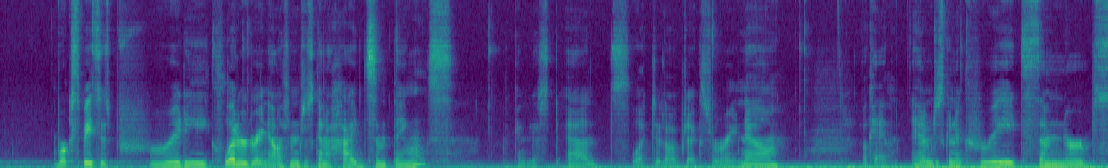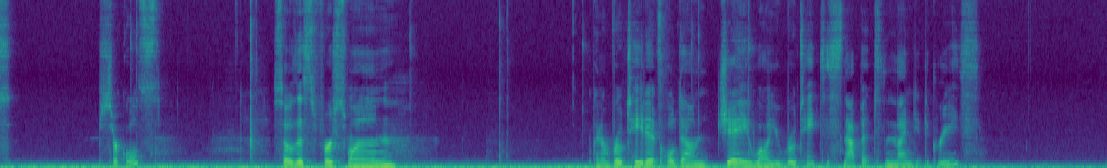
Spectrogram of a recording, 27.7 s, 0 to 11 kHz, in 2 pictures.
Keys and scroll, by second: 17.2 w, 20.3 e, 23.1 j.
